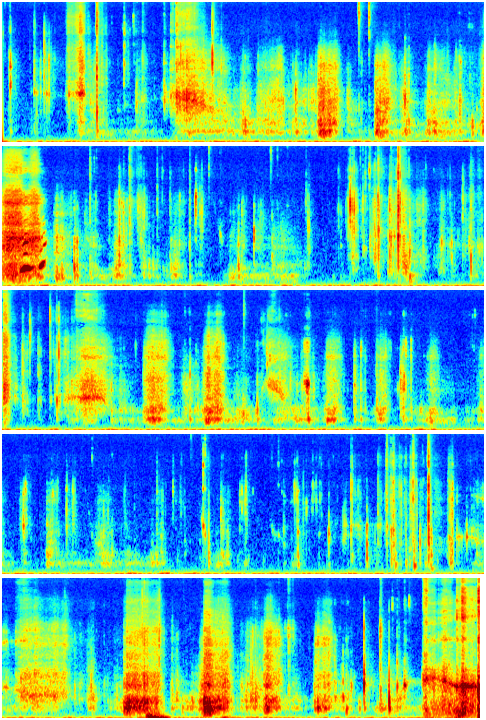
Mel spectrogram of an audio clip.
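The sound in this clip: Crunching and chewing of an Alfort milk chocolate biscuit snack, with many faint, crisp bites and crackles scattered irregularly across a quiet background, some clusters denser and a few sharper crunches standing out.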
